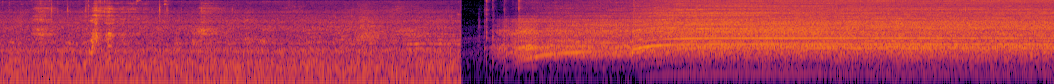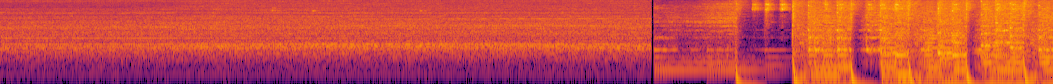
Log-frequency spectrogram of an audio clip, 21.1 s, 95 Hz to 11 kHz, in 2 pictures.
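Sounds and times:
hair dryer motor whine: 4.8 - 17.1.

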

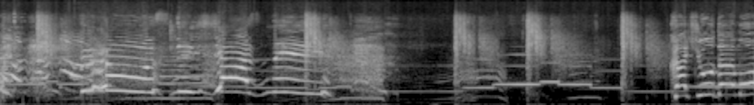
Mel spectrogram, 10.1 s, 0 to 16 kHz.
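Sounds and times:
film score melody: 0.0 - 10.0
whip cracks: 0.4 - 0.8, 4.0 - 4.5, 6.0 - 7.7, 8.3 - 9.0.

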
